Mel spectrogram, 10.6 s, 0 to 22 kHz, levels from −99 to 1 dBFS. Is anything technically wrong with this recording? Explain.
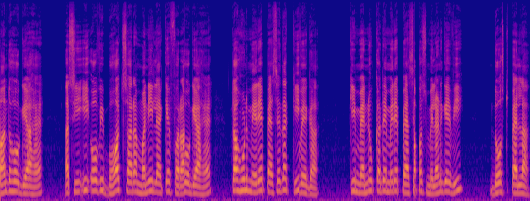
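Yes. There is audio missing between chunks at 1.37, 3.67, 5.97 and 8.27 s. The recording was likely handled in 2.5-second chunks, with roughly a fifth of a second lost at each handover and the two sides butted together without a gap. The speech therefore skips abruptly forward at each point, at regular intervals.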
